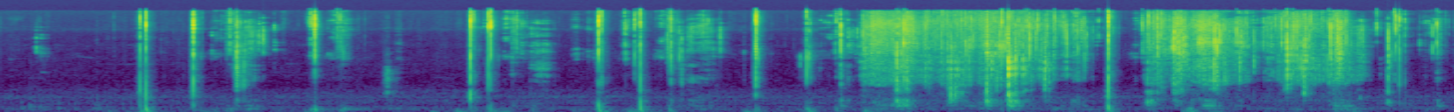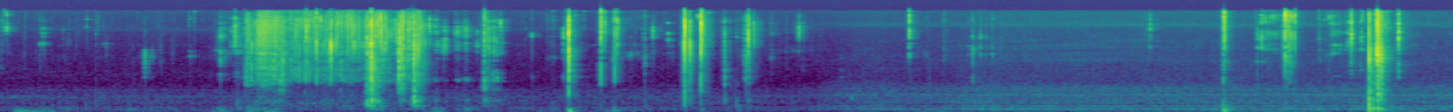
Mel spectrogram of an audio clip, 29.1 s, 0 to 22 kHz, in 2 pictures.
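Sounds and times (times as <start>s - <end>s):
soap pieces snapping: 4.7s - 14.6s, 16.7s - 22.2s
soap pieces crunching: 4.7s - 14.7s, 16.8s - 19.6s.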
